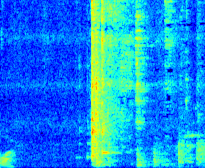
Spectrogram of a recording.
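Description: Tools and a hard plastic tool case being handled on a bench: one sharp clack about a second in, then a few lighter knocks and rattles.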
